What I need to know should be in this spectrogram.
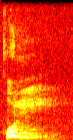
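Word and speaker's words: قل: Kalau dibaca qul qof maknanya katakanlah atau sampaikanlah ya. Tapi kalau dibaca kaf qul maknanya apa? Makanlah. Ya. Maka pengucapannya harus tebal Bapak Ibu. Qof tebal qul cuman tidak boleh berlebih-lebihan.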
